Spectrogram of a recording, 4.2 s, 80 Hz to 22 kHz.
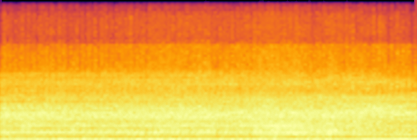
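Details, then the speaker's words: Glow engine on break-in, needle 3–4 turns out running very rich, RPM kept under 4,000 for the first hour with glow battery left on; loud, high, slightly burbly buzz at steady speed, raw fuel and oil spitting from exhaust. "You see we got plenty of raw fuel coming out of there, some of the oil too."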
